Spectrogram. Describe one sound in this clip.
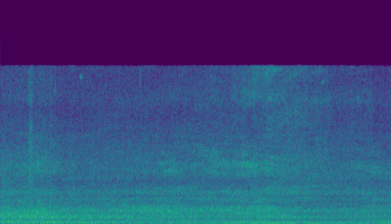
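A heavy truck's diesel engine rumbles as it passes close by.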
